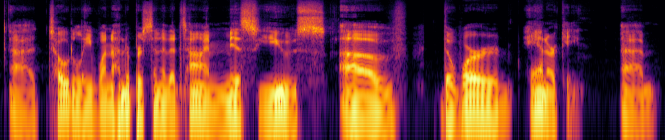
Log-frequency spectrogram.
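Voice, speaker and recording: A man's voice: fairly low pitch, a bit bright, no echo, clean studio sound. A man from Texas, a guest in a casual interview, explaining earnestly with frequent fillers.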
